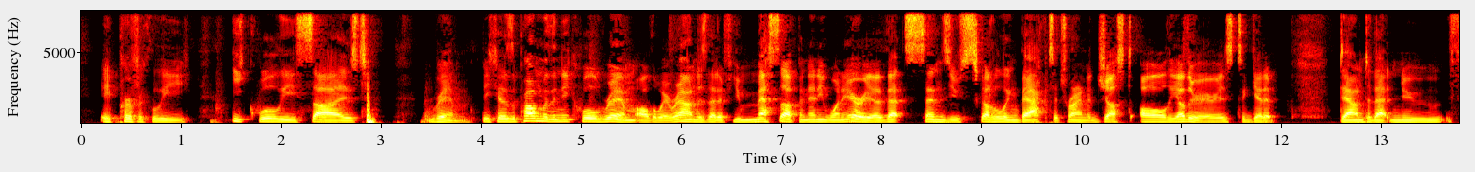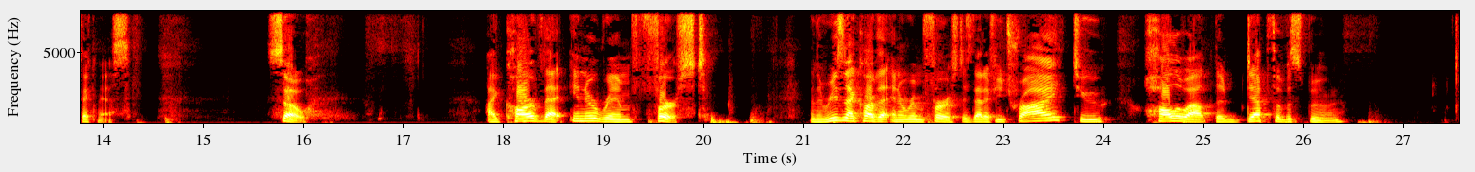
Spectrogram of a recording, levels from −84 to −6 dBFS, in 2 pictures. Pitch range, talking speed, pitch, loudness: 110-140 Hz, 165 wpm, 115 Hz, -17 LUFS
